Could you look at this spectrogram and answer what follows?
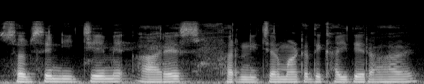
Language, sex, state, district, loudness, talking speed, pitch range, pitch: Hindi, male, Jharkhand, Ranchi, -17 LUFS, 155 wpm, 115-130 Hz, 120 Hz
